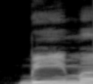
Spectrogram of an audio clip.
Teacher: اور اس مد کو 3 الف کے برابر کھینچ کر پڑھیں گے۔ بیما اسلفتم فیل، تم فیل، میم کو ظاہر کر کے پڑھیں گے، یہاں پر اظہار ہوگا، فی الایام الخالیہ، خالیہ، خا کو موٹا پڑھیں گے، خا حروف مستعلیہ میں سے ہے۔ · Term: مد منفصل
